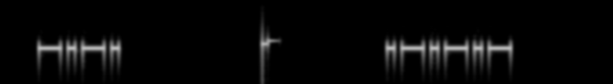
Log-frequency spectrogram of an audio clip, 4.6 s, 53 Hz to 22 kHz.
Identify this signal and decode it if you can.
Morse code, heard as a keyed tone, about 22 wpm, 700 Hz. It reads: C .
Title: Single Character (Letter:Number:Punctuation:Prosign) 22wpm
